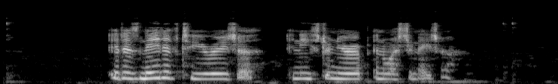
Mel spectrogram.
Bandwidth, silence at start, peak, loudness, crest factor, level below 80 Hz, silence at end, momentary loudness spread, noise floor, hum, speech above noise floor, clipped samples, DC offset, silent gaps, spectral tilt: 7.6 kHz; 1.1 s; -2 dBFS; -17 LUFS; 18 dB; -60 dBFS; 0.95 s; 11 LU; -67 dBFS; none; 49 dB; under 0.1%; under 0.1%; none; -2.5 dB/octave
